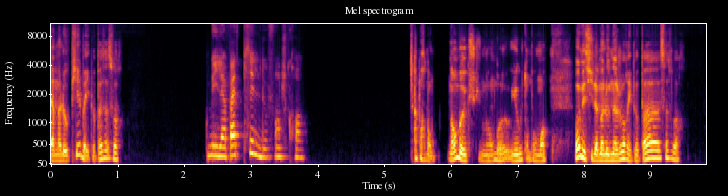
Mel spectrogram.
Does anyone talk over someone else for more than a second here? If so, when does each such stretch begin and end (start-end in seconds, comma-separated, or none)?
none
